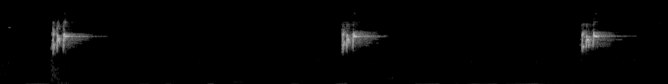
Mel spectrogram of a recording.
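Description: A Western Tanager gives three short, dry, chattery 'pri-tick' calls, spaced a few seconds apart, with silence between.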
